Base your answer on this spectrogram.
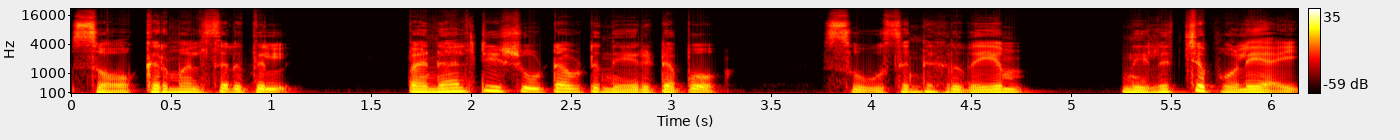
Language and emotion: Malayalam, fearful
